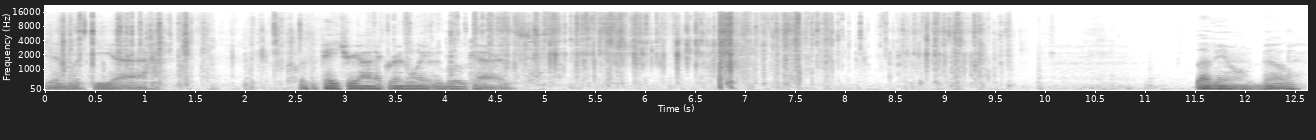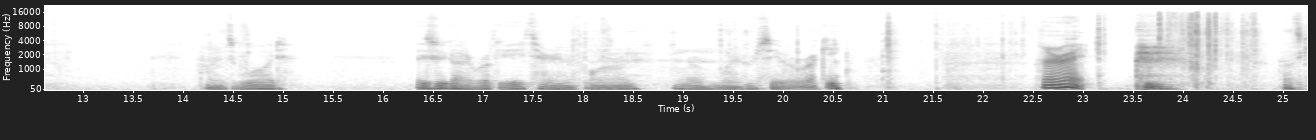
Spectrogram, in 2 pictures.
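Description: A foil wrapper crinkles and tears as it is opened by hand.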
